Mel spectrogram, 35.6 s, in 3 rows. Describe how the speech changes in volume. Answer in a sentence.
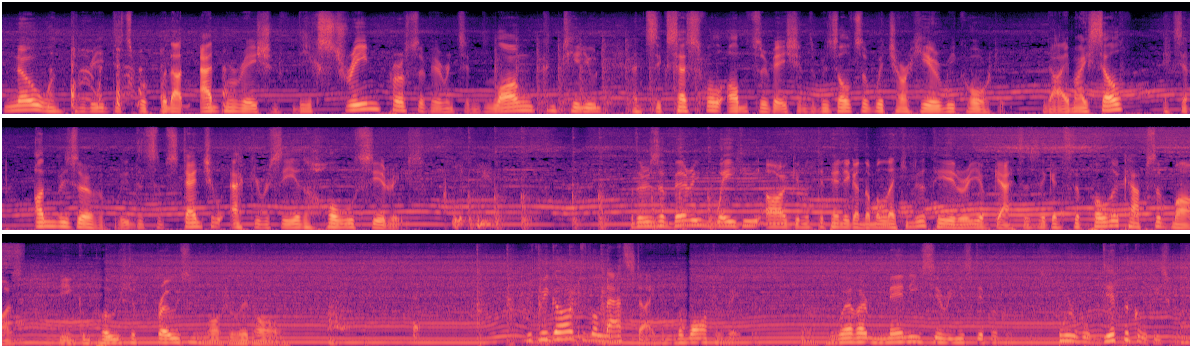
The loudness of the speech stays about the same.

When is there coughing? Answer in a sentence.
You can hear the coughing from 0.5 to 2.3 s, from 16.3 to 16.9 s and from 27.0 to 27.9 s.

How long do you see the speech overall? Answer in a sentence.
The speech can be heard for 31 seconds in total.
